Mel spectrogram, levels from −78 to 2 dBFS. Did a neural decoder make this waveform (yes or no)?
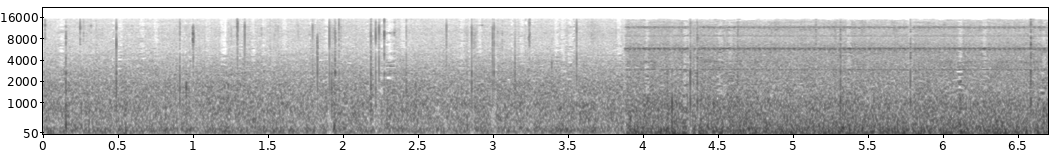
yes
